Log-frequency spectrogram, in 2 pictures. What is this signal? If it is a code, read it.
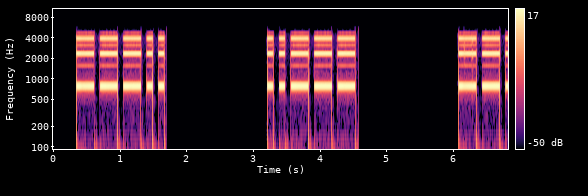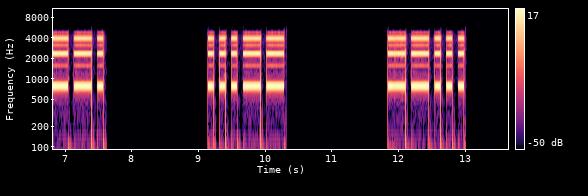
Morse code, heard as a keyed tone, about 14 wpm, spaced as for 5 wpm, 780 Hz. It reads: 82937
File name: Code Quick / AudioDownld2 / Seg91-Day19-Review Numb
